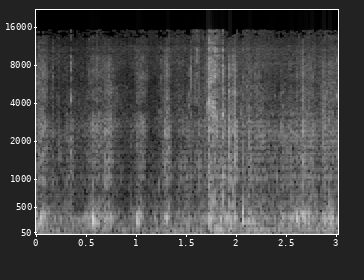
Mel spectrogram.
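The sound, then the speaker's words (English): Loud crunching of Doritos tortilla chips and candy eaten together in one bite, with a steady run of brittle snaps and crackles over about three seconds and no talking. “Let's see about this combo here. Very crunchy.”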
